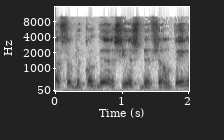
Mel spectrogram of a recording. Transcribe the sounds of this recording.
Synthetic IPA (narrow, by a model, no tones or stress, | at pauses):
so̞t̪̚beko̞ld̪eʁeχʃejeʃbeːfʃaʁut̪e̞jnu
